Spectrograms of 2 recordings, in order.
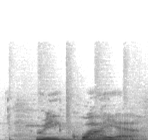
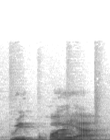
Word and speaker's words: require: verbs with two syllables the stress is usually placed on the second syllable let's look at some examples require require of course require is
